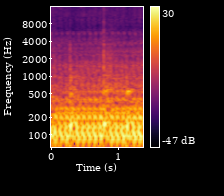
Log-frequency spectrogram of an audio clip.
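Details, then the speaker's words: 1981 Honda CX500 café bike after years stored in a basement, without its airbox and with an accelerator pump that seems dead from a worn diaphragm: a lumpy V-twin idle with sharp pops spitting back through the carb intake, meaning lean running. "see if that makes a difference but it's popping through here usually means just run and lean"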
